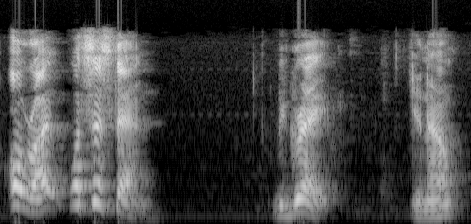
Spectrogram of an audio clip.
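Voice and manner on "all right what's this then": high, loud mock-British impersonation; David Icke. Fan playing around the house, loud high-pitched impersonation. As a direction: put on a hammed-up British voice, pitched well up. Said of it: "do a good David Icke impersonation".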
